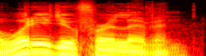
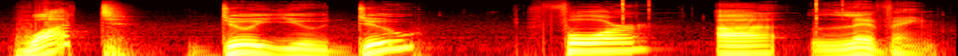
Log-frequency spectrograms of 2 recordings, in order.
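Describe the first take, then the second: First: The words run together with sounds reduced. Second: Each word is said separately and carefully. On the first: "Você vai ouvir assim" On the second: "Se você falar pausadamente"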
